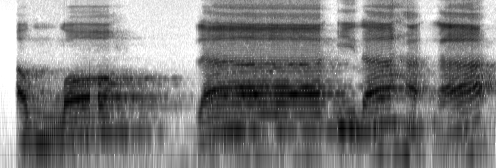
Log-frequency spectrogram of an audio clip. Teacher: Aljauf itu berarti rongga dalam itu alif madiyah. Alif yang dibaca panjang.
